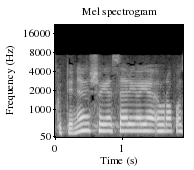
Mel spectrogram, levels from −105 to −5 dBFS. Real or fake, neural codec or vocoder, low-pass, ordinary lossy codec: real; none; 7.2 kHz; MP3, 32 kbps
